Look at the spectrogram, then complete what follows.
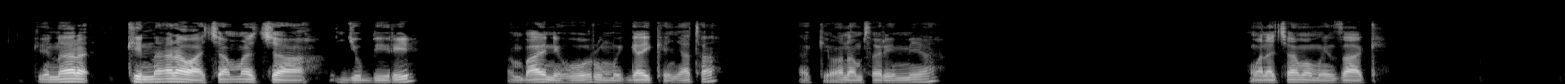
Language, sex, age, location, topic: Swahili, male, 18-24, Kisii, government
